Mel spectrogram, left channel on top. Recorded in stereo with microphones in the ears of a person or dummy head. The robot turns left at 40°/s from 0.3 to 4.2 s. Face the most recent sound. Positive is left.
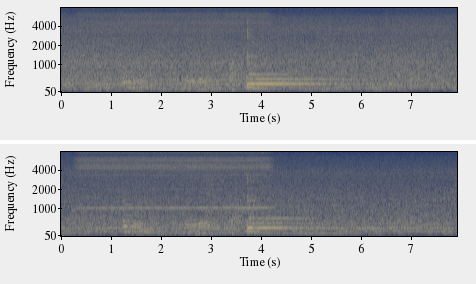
turn(degrees=15)  # may be behind; listen again after turning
